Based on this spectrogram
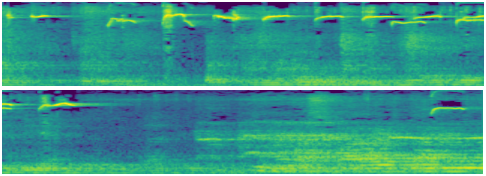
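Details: Swiftlet nestlings calling: a run of high, thin whistled notes, each with a short hissy burst, repeated about three times a second for four seconds, then a low murmur and rustling take over with one last whistle.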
